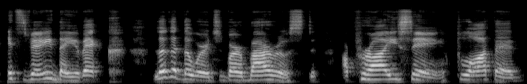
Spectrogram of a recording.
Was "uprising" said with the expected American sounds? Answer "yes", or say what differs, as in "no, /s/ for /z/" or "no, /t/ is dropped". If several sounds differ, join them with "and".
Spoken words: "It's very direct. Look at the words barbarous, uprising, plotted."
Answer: no, /s/ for /z/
